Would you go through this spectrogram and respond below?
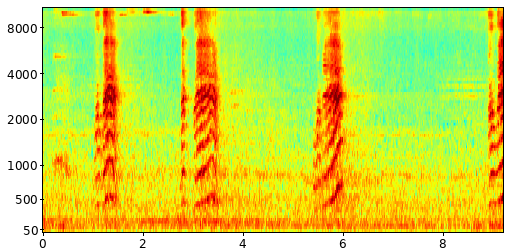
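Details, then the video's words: Alexandrine parakeet, described as a naughty parrot, utters four separate raspy, upward-sweeping squawks spaced a few seconds apart, some doubled, with a low steady hum between calls. "Alexanderine naughty parrot/parrot natural sound"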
